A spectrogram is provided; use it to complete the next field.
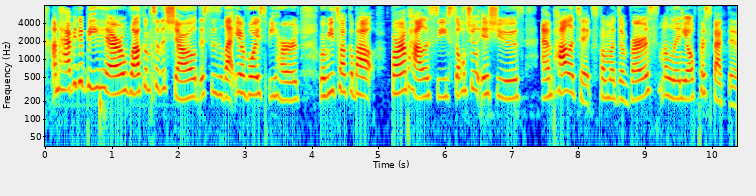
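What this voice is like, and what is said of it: Sick, congested, over-projecting voice. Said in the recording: “I'm a little under the weather. That's why my voice sounds like this ... I have a cold ... That's the sick accent. That's like the over-projecting because you don't feel well.”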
